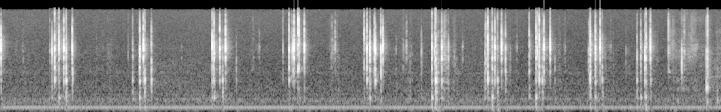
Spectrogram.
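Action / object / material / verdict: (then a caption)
tap / plastic cosmetic jar / plastic / none. A white plastic Cantu cosmetic jar with an orange lid is held in the hands and tapped on its label side and lid with long acrylic nails. About nine short bursts of quick, bright, clicky taps come through over a steady low hum, each tap dying away almost at once.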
